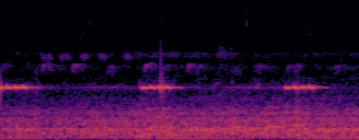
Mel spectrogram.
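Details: Cricket calling in the province: three even, tonal chirps of about half a second, repeated roughly every one and a half seconds, over low steady background hum.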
